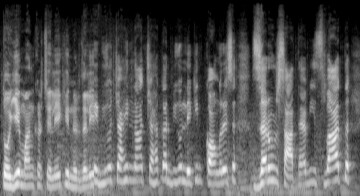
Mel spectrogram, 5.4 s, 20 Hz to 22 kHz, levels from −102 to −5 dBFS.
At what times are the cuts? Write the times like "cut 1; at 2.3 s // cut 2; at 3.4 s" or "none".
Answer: cut 1; at 1.4 s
